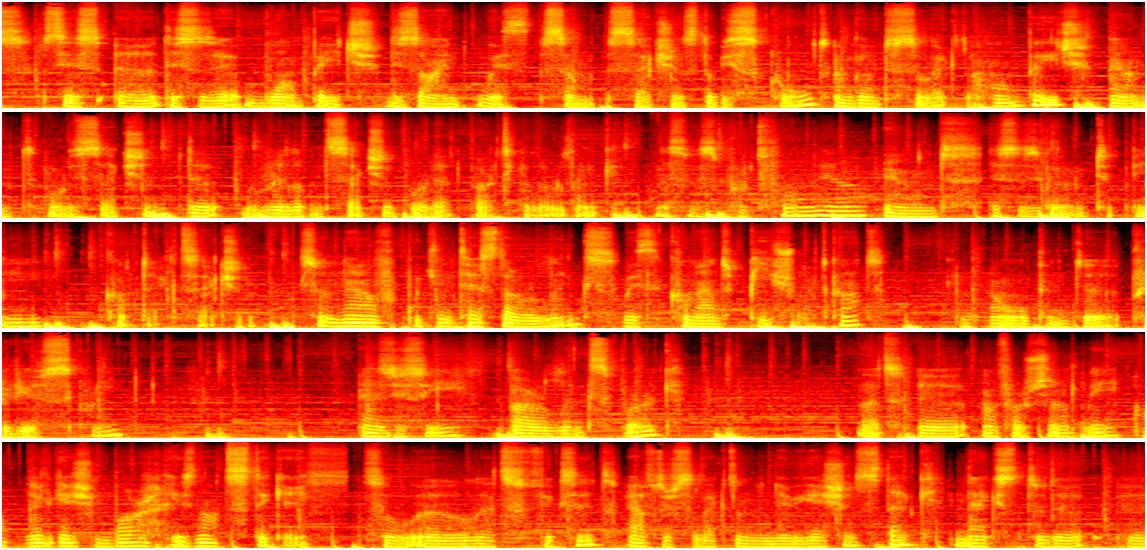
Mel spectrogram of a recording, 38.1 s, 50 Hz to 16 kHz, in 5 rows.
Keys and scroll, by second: 20.5 super+p, 31.5 Escape.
